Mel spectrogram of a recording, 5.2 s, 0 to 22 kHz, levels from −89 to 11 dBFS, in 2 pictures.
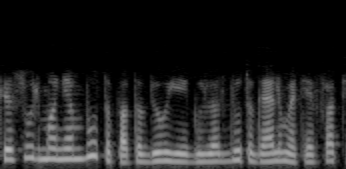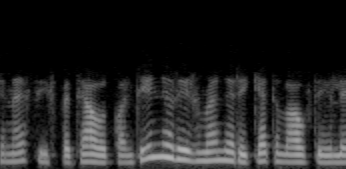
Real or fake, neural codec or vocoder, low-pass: fake; codec, 24 kHz, 0.9 kbps, WavTokenizer, medium speech release version 1; 10.8 kHz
